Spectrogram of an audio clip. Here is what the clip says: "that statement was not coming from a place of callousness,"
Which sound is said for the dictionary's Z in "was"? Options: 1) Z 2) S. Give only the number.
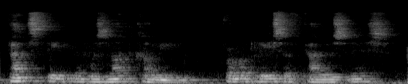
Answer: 1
